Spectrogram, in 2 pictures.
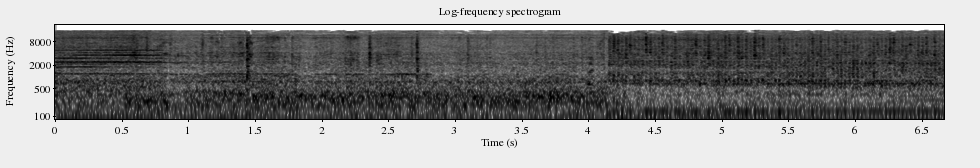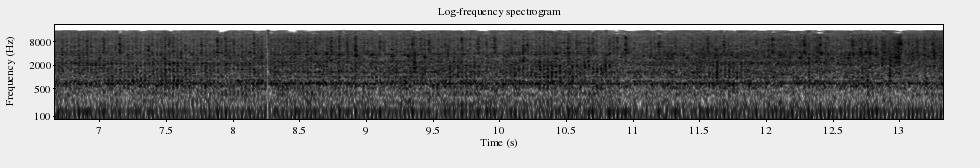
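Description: Cessna light aircraft's piston engine and cabin noise, a steady hum heard from inside the cockpit. About four seconds in the sound changes: the rougher rumble gives way to a steadier, lower drone with a faint steady whine above it.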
